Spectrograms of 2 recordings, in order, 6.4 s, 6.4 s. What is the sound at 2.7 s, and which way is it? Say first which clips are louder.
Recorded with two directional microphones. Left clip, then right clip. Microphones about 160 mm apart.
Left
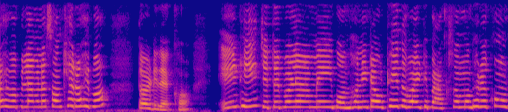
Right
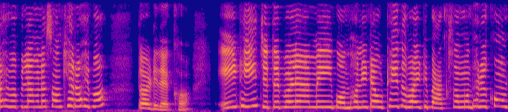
Speech: right 7 dB; 40° right (ahead or behind).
